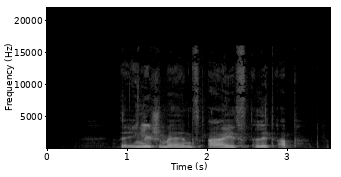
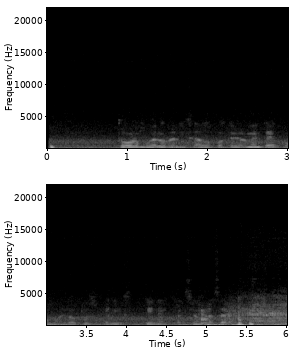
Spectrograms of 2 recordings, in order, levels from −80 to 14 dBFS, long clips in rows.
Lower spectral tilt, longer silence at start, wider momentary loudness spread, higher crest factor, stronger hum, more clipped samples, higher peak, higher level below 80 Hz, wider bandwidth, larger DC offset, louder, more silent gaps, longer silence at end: second, -5.5 dB/octave vs -8.5 dB/octave; first, 0.95 s vs 0.05 s; second, 8 LU vs 16 LU; about the same, 20 dB vs 22 dB; neither; neither; second, -14 dBFS vs -10 dBFS; second, -78 dBFS vs -36 dBFS; first, 16 kHz vs 7.2 kHz; neither; first, -32 LUFS vs -35 LUFS; neither; first, 0.4 s vs 0 s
